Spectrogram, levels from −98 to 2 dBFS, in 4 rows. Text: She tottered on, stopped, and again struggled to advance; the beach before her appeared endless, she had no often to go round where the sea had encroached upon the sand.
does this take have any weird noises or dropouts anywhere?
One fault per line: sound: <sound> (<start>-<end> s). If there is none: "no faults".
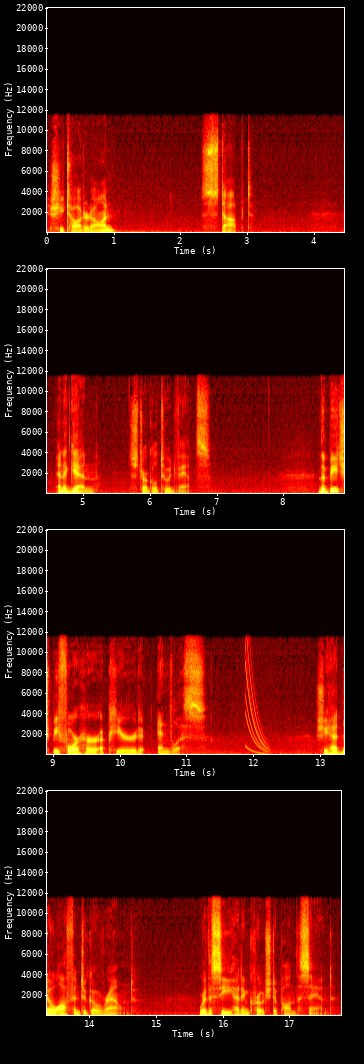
sound: chirp (11.9-12.3 s)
